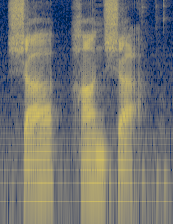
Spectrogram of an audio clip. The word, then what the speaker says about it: Shahanshah: How do you pronounce that? Shahanshah. Yep, there it is.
